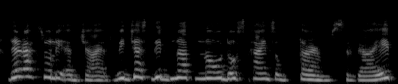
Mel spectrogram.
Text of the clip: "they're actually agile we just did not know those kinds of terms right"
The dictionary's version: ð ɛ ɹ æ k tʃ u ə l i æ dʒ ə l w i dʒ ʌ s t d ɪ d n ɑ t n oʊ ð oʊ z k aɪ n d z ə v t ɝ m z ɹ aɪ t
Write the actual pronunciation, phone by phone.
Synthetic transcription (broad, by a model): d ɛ ɹ æ k tʃ u ə l i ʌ dʒ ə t w i dʒ ʌ s t d ɪ d n ɑ t n oʊ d oʊ s k aɪ n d s ə v t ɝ m s ɹ aɪ t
